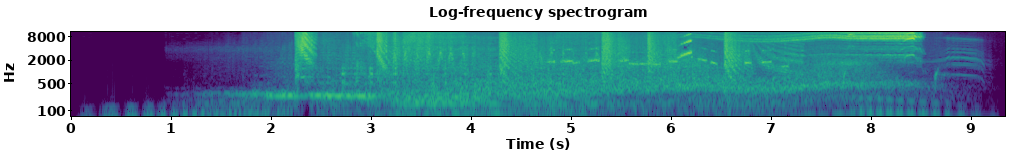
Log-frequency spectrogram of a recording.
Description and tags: Part of a series of portal sound effects created for a radio theater fantasy series. This is the sound of the portal when it malfunctions, in medium-duration form.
